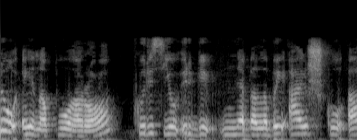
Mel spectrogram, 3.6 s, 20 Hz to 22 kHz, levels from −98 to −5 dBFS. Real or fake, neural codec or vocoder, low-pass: real; none; 7.2 kHz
